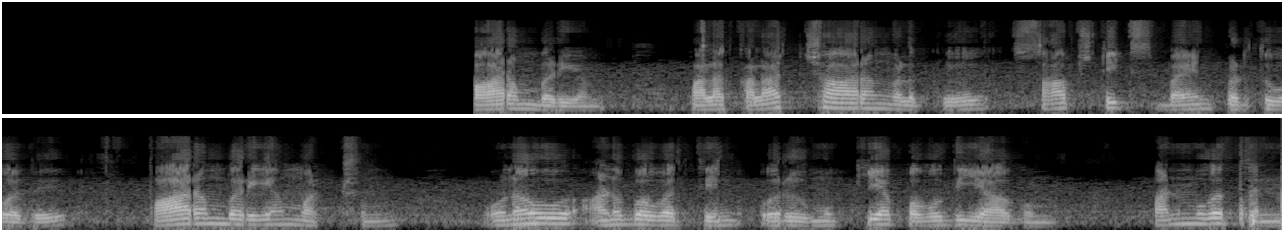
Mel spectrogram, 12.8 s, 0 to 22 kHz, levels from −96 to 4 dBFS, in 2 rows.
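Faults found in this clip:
Dropout to silence from 0.00 to 2.37 s, already under way at the start. Silent, no room tone. Likely input link lost while recording continued.

Grainy, rough speech throughout, nothing above 12.2 kHz. Likely Opus compression in CELT music mode, bands noise-filled when bits ran short, fitting a stream near 12 kbps.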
